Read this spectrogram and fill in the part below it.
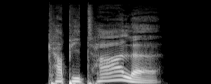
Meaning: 1. synonym of Hauptstadt (“capital city”) 2. synonym of Initiale (“drop cap, large initial”) 3. nominative/accusative/genitive plural of Kapital 4. dative singular of Kapital
- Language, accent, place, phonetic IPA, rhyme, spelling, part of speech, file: German, Germany, Berlin, [kapiˈtaːlə], -aːlə, Kapitale, noun, De-Kapitale.ogg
